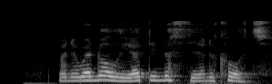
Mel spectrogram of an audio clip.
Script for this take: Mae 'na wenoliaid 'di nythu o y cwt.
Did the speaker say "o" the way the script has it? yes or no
no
